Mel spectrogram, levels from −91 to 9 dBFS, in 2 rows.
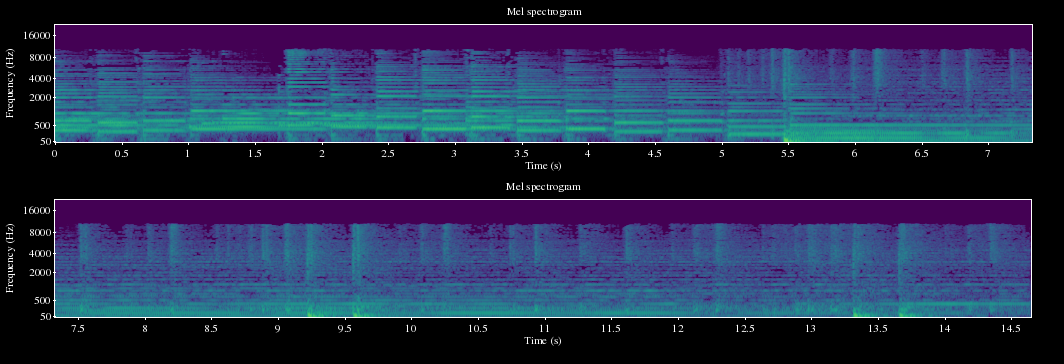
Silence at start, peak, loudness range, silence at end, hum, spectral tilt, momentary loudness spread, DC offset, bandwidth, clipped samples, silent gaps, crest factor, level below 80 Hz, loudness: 0 s; -12 dBFS; 11 LU; 0 s; none; -4.5 dB/octave; 14 LU; under 0.1%; 10.5 kHz; under 0.1%; none; 20 dB; -40 dBFS; -32 LUFS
